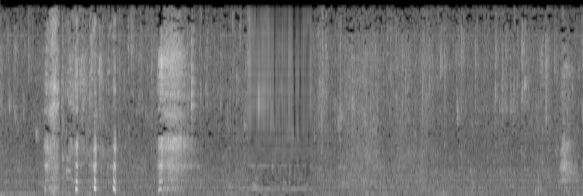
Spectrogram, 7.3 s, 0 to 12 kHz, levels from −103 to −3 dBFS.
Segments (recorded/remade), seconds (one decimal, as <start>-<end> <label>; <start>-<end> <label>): 0.0-3.1 recorded; 3.1-3.9 remade; 3.9-7.3 recorded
